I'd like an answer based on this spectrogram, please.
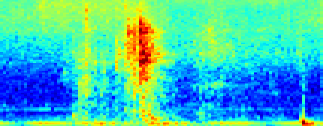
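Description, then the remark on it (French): A living room door swings open with a brief creaking rustle, followed a moment later by a soft thunk, set against a low, steady background hum. No one speaks. “La porte du salon s'est ouverte.”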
